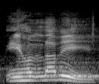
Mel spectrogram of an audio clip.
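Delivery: loud, high insistent shout. Acted. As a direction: shout it out, refusing to be silenced. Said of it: "Clama mucho más".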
